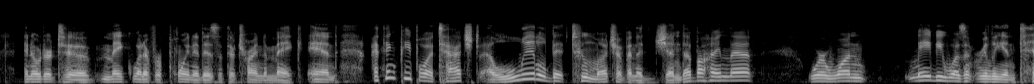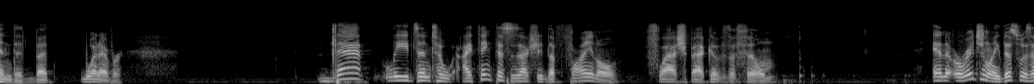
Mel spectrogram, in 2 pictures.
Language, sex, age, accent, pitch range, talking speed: English, male, 40-59, American, 110-140 Hz, 155 wpm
